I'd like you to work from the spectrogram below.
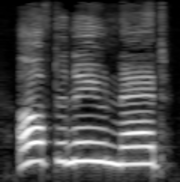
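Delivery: high, friendly hail; calling out. A narrator's reading. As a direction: call a greeting from down the street. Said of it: "Fergus called".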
